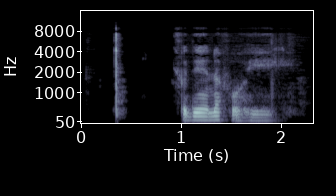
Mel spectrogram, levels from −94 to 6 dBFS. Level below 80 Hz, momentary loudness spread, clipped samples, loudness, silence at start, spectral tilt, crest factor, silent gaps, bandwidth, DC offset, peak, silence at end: -70 dBFS; 19 LU; under 0.1%; -31 LUFS; 0.35 s; -3.5 dB/octave; 32 dB; 0.48-0.90 s; 9.6 kHz; under 0.1%; 0 dBFS; 0.3 s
